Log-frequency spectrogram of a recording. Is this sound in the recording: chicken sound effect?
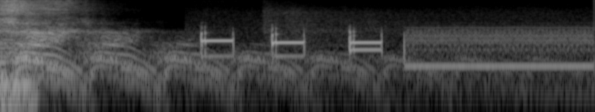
no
